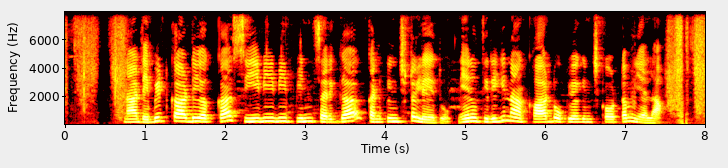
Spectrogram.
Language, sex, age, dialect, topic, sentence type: Telugu, female, 18-24, Utterandhra, banking, question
